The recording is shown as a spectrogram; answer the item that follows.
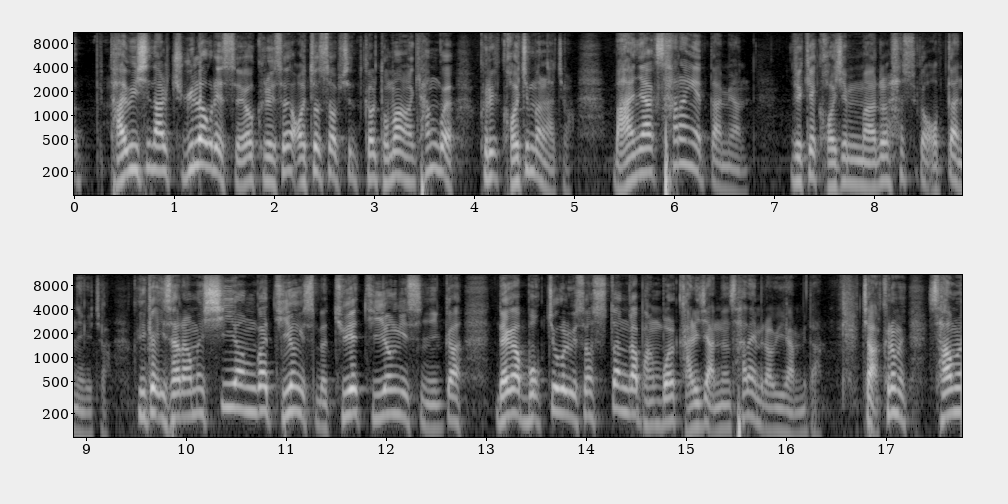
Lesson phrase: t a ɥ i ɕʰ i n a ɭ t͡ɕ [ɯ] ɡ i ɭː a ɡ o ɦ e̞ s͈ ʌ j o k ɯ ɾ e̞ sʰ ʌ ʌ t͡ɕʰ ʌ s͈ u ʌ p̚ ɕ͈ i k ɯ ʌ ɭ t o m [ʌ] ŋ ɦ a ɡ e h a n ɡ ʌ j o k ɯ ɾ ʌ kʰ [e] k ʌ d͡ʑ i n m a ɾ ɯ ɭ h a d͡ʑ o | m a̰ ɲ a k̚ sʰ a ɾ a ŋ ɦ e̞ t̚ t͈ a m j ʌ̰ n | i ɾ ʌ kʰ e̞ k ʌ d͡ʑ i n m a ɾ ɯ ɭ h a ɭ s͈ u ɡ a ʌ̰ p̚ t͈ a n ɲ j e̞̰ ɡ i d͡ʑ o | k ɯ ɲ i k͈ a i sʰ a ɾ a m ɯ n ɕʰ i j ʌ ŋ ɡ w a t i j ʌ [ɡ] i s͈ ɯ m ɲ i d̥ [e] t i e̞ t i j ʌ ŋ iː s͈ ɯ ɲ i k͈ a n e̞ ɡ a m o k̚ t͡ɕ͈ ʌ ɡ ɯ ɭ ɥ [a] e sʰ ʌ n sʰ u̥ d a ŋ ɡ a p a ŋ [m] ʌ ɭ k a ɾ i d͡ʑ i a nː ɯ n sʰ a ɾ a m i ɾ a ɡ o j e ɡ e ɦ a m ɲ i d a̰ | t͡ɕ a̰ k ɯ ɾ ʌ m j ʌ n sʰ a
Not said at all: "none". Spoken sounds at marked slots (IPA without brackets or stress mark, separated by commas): u, a, e, ŋ, a, i, b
